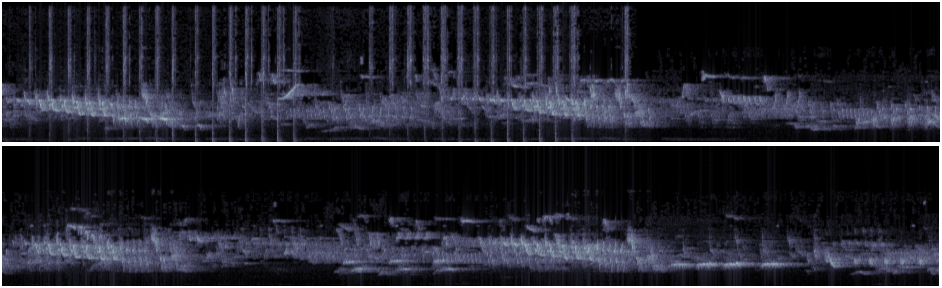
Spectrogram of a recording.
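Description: Songbirds singing and chirping, with a repeated falling trill. A fast, regular clicking runs through the first ten seconds or so.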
